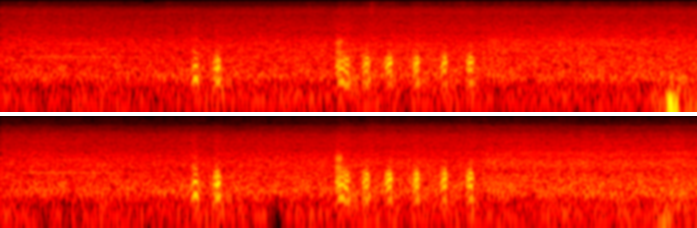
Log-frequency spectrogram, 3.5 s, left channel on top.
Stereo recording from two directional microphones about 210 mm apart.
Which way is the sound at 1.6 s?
40° right (ahead or behind).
